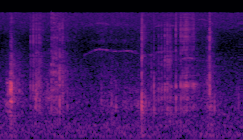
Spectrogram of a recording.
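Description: Near silence with a few faint ticks and soft rustles as a picture-book page is turned.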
